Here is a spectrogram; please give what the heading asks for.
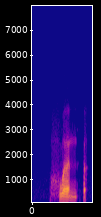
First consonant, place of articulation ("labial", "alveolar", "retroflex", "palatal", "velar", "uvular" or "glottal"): glottal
